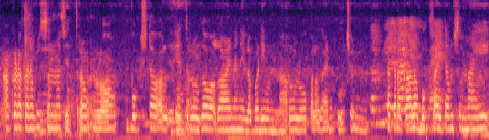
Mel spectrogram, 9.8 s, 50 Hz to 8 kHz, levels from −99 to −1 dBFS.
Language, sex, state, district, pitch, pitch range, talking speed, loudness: Telugu, female, Andhra Pradesh, Sri Satya Sai, 215 Hz, 200-225 Hz, 110 wpm, -16 LUFS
